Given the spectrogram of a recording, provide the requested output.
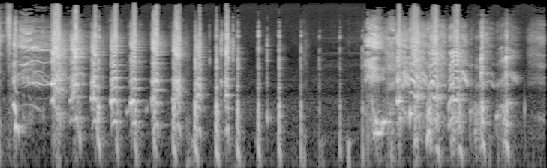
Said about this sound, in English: Oh, y'all, it's that time of year when I start coughing. I'm sorry. You cough every time.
